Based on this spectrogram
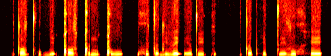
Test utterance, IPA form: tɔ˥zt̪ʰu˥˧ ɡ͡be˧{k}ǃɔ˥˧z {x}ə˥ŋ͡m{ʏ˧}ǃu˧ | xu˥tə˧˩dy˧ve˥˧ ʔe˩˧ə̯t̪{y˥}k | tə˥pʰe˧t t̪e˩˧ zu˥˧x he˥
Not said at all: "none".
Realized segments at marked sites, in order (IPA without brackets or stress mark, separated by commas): ʔ, ǃ, ə˧, y˥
